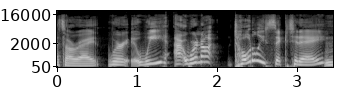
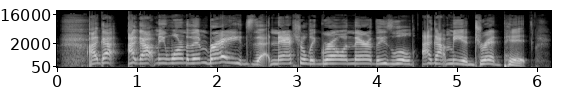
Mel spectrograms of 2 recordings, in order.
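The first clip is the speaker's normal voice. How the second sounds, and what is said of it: Funny backwoods rural accent. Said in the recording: “I really like your it's that funny. Accent. I feel like I'm at Silver Dollar City.”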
